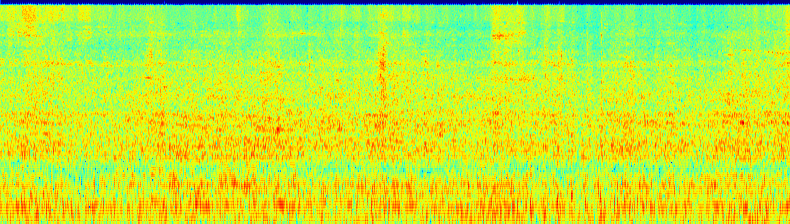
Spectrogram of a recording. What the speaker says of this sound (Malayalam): പറഞ്ഞുകൊണ്ടിരുന്നപ്പോൾ തന്നെ ട്രെയിൻ എത്തി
